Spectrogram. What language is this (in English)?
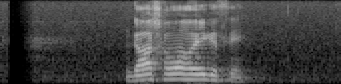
Bangla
